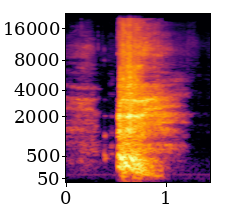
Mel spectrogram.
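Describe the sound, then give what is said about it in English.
A single loud, explosive cough, preceded by a quick sharp intake of breath, then silence. No talking. “I don't know why I'm coughing all of a sudden.”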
